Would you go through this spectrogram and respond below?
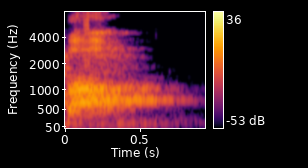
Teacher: با کو جب ادا کرتے ہیں تو آپ کے دونوں ہونٹ مل جاتے ہیں، یہ حروف شفویہ میں سے ہے۔ با آپ اس کو ادا کرتے ہیں تو اس کا اظہار ہوتا ہے، آپ کے ہونٹ ملتے ہیں اور لفظ کا پتہ چلتا ہے۔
